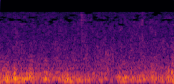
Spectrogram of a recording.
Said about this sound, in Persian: بارون میاد خیلی وقته جان از اون بارون ریز ریزاست که خیلی دوست دارم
